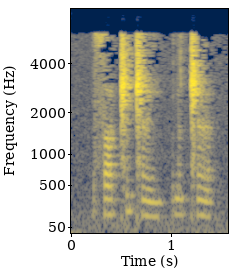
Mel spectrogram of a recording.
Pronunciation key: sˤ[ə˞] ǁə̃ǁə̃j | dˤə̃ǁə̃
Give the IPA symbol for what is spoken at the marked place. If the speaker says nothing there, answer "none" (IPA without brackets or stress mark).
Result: ə˞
